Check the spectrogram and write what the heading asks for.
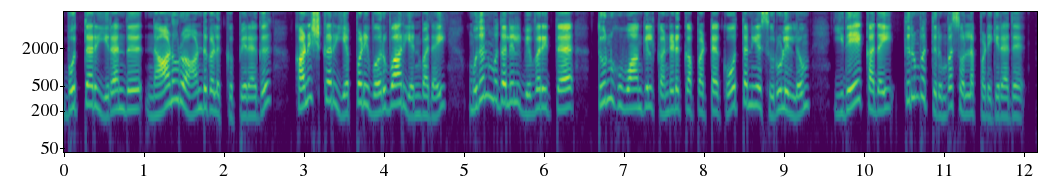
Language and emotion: Tamil, neutral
